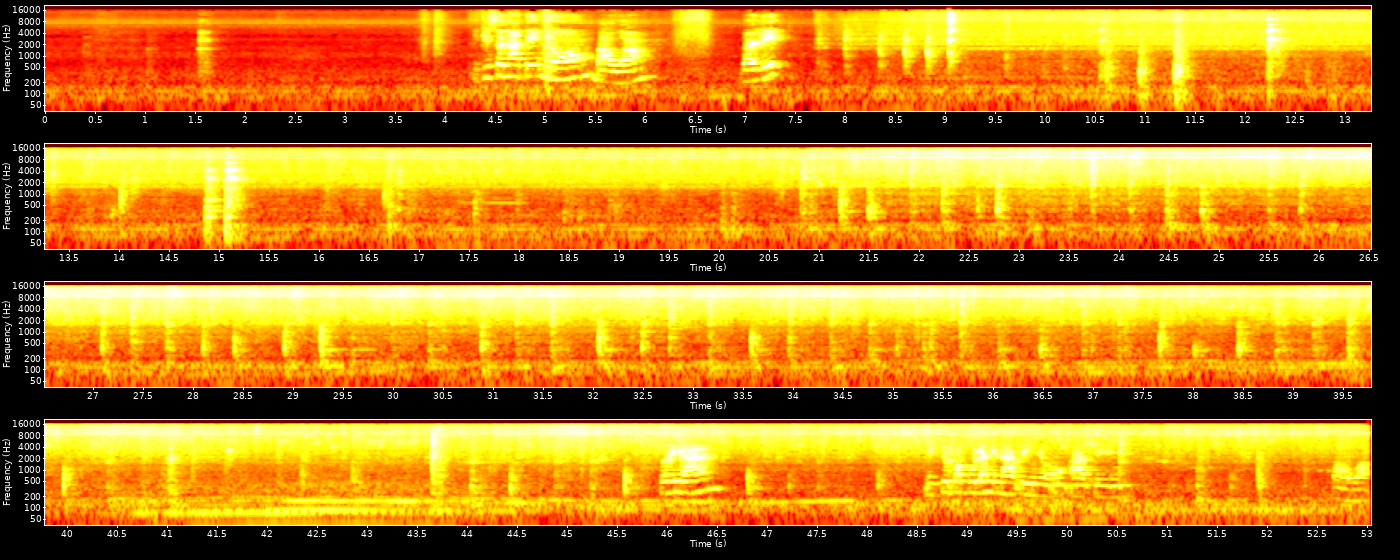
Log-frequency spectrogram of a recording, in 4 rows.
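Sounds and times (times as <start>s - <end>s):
wooden spatula scraping a pan: 6.3s - 6.8s
garlic sizzling in hot oil: 7.7s - 53.0s.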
